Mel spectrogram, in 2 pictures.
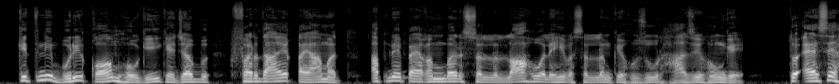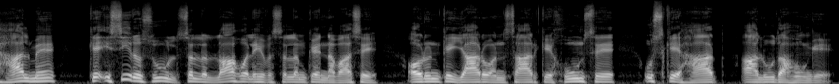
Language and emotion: Urdu, neutral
